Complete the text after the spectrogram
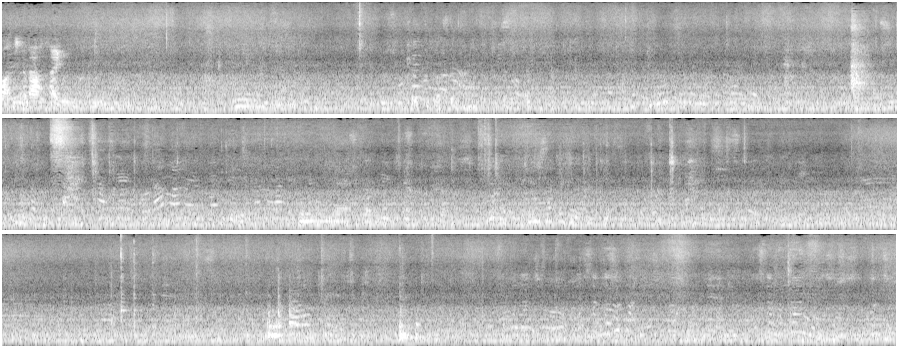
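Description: A train's engine hums steadily at idle, heard from inside a carriage.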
